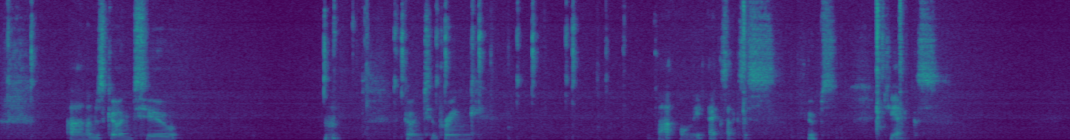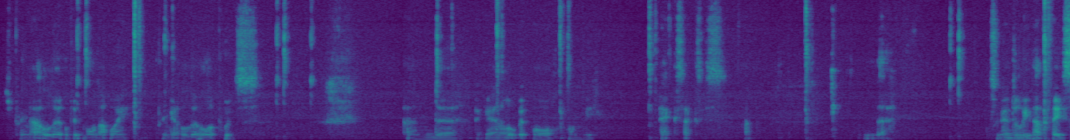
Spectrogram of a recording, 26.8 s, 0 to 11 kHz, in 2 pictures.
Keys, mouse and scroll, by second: 0.1 shift+middle click, 0.9 scroll down 2, 1.1-1.8 scroll up 1, 1.8 middle click, 5.0 right click, 5.5 shift+right click, 6.0 shift+right click, 7.6 super+z, 9.3 x, 11.0 g, 14.5 click, 15.1 g, 16.9 click, 17.3 middle click, 19.6 f, 20.4 g, 25.4 click, 26.5 x.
